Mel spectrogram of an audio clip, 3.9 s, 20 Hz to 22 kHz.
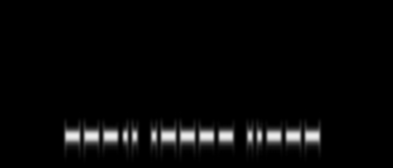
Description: Morse code, heard as a keyed tone, about 25 wpm, 700 Hz. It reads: 812
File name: Three Letter-Number Combinations - 25wpm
